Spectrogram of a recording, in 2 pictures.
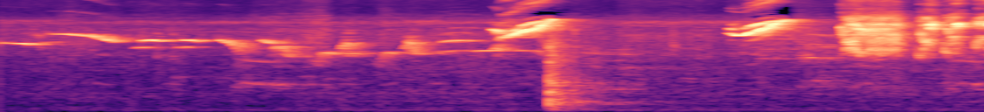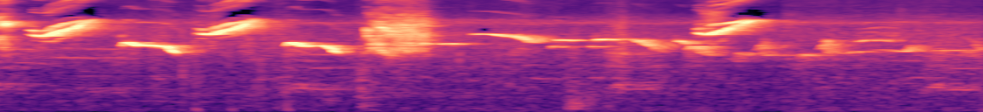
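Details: Kacer (Oriental magpie-robin) pitted against a rival in pacingan, singing vigorously. Rapid series of looping upslurred whistles and descending notes, punctuated by harsh grating bursts and a sharp click near the start.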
